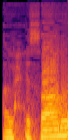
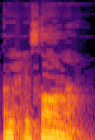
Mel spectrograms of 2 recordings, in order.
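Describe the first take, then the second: First: الحصان ending in a short "u"; الحصان closed on an "-u" vowel; nominative ending. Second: الحصان ending in a short "a"; الحصان closed on an "-a" vowel; accusative ending. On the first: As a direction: say الحصان as al-hisaanu, with final damma. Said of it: "مرفوع". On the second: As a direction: say الحصان as al-hisaana, with final fatha. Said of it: "منصوب لأنه مفعول به". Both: Shown as a demonstration.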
